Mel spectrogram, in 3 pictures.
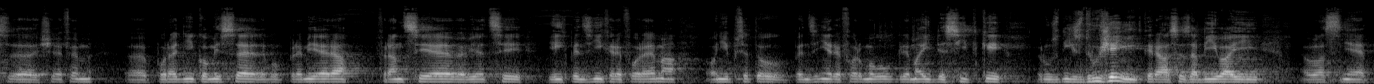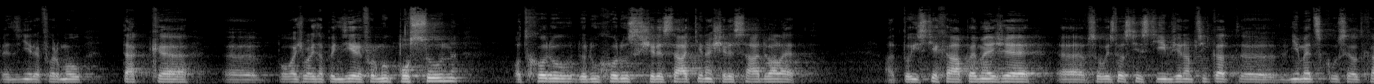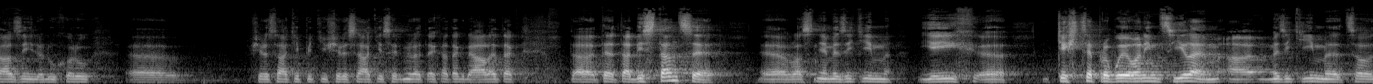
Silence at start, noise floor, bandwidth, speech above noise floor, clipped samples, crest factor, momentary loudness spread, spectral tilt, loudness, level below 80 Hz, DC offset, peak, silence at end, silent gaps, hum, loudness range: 0 s; -56 dBFS; 16 kHz; 32 dB; under 0.1%; 22 dB; 14 LU; -4.5 dB/octave; -24 LUFS; -60 dBFS; under 0.1%; 0 dBFS; 0 s; none; none; 11 LU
